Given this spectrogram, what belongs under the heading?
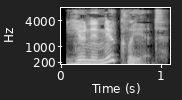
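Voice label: "uninucleate", British English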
